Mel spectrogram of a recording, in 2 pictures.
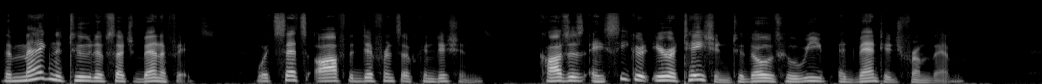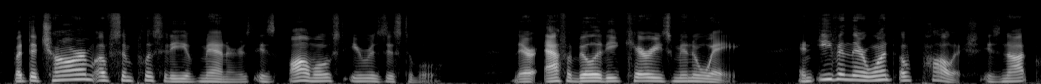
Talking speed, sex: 140 wpm, male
